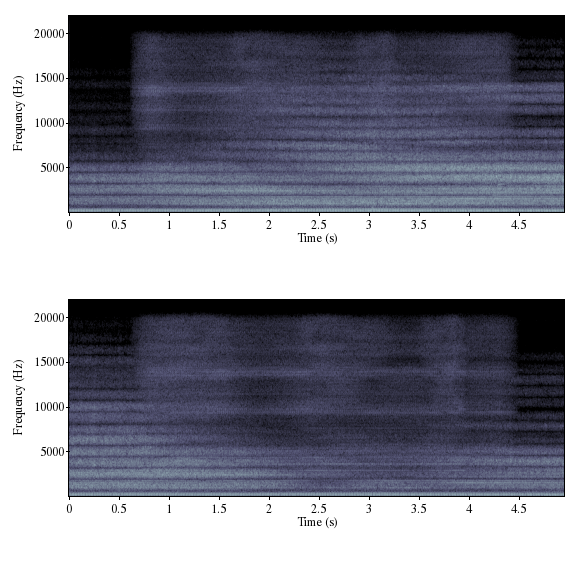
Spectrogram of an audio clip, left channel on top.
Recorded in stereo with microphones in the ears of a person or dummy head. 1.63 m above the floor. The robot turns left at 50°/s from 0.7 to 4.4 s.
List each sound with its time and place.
0.0 s a lawn mower: 145° right; by 5.0 s 30° left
